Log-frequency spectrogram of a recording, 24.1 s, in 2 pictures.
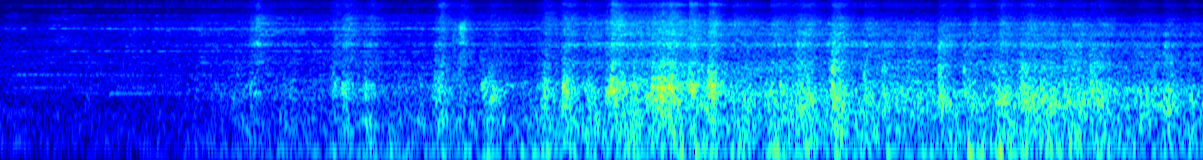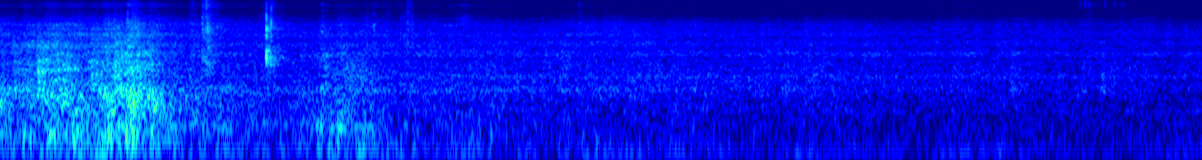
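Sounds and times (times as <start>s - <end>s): train wheels clattering over joints: 2.3s - 16.3s.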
